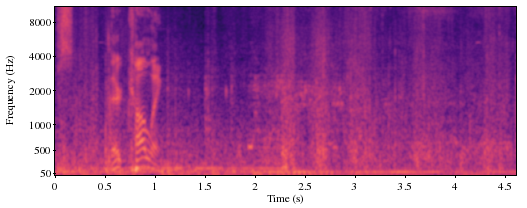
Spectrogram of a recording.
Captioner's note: water splashing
